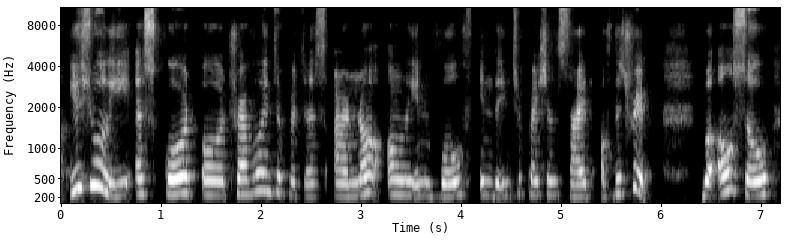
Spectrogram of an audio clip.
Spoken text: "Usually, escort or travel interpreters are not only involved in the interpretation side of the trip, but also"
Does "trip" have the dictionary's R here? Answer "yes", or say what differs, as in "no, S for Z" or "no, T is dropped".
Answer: yes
